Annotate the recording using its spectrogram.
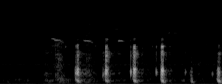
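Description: A person laughing in a run of short, quick bursts, about four a second, starting about half a second in.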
